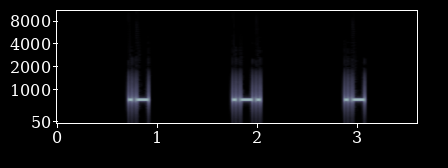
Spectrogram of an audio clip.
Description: Morse code, heard as a keyed tone, about 30 wpm, spaced as for 9 wpm, 690 Hz. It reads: ARA
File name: Lesson 16e - Letter c - Three Characters 30wpm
